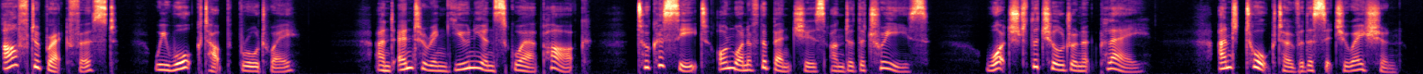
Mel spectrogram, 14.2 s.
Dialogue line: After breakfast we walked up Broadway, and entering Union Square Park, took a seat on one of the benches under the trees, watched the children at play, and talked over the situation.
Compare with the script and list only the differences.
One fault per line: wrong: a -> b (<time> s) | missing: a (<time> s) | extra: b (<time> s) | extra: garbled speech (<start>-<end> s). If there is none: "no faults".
no faults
